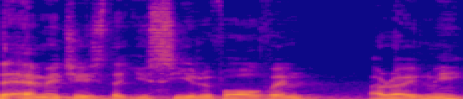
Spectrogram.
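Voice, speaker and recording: A man with a Scottish accent at a medium pitch and fairly slow pace, fairly even in intonation, with audible room echo. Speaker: history lecturer. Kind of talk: lecture.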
